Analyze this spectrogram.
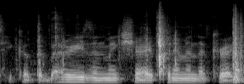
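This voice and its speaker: Over noticeable background noise, a man talks in a calm tone with a very deep, low pitch. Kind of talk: casual talk to camera. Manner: soft-spoken, calm.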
